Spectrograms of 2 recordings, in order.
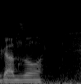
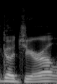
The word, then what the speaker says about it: Gojira: keeping oh you're not sorry godzilla uh it's pronounced gojira let's not be racist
